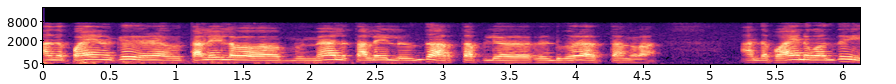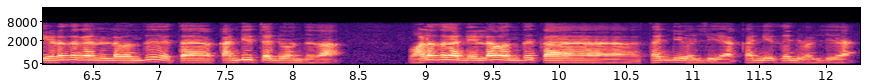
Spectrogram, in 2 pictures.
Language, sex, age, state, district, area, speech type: Tamil, male, 60+, Tamil Nadu, Namakkal, rural, spontaneous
